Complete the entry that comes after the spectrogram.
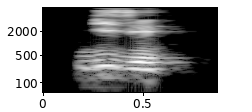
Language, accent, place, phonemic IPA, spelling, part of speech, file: French, France, Lyon, /bi.ze/, biser, verb, LL-Q150 (fra)-biser.wav
- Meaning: to kiss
